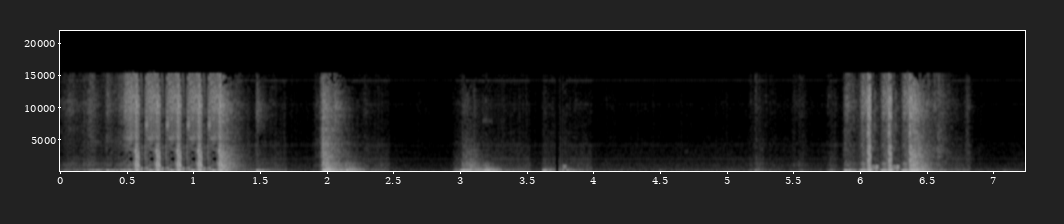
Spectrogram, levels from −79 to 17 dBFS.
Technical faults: repeated frames

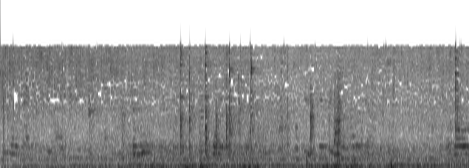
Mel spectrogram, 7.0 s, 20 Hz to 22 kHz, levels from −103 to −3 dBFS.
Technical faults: AAC compression

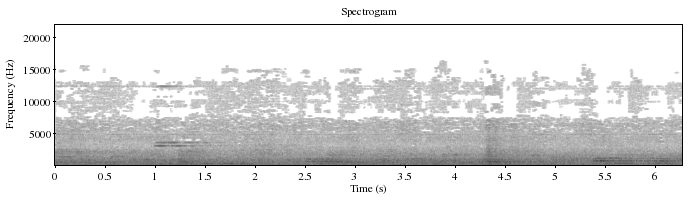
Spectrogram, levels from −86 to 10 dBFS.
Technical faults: generation loss

